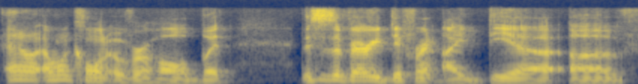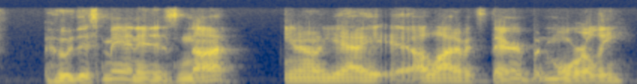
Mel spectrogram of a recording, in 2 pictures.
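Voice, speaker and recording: A man's voice: fairly low pitch, animated, moderate pace, fairly bright tone. A man hosting a casual panel discussion about books, talking in an emphatic, opinionated way. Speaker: podcast host. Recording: muffled lo-fi audio.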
